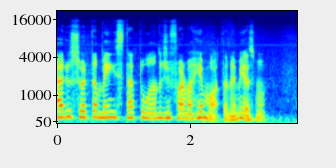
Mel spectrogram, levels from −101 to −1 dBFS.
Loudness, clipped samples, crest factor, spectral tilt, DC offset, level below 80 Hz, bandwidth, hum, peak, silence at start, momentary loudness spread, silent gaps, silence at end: -26 LUFS; under 0.1%; 16 dB; -5.5 dB/octave; under 0.1%; -60 dBFS; 14 kHz; none; -10 dBFS; 0 s; 4 LU; none; 0.45 s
